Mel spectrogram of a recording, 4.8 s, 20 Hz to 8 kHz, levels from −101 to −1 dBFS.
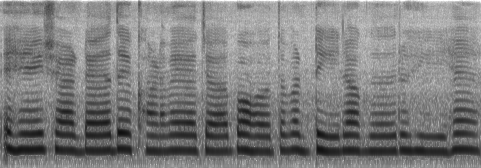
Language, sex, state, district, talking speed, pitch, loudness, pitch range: Punjabi, female, Punjab, Kapurthala, 110 wpm, 240 Hz, -15 LUFS, 230-245 Hz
